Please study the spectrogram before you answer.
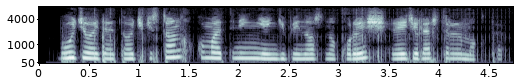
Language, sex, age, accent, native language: Uzbek, female, 18-24, Namangan, Uzbek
